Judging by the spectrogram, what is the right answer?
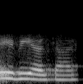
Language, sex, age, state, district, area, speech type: Sindhi, female, 18-30, Maharashtra, Thane, urban, conversation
